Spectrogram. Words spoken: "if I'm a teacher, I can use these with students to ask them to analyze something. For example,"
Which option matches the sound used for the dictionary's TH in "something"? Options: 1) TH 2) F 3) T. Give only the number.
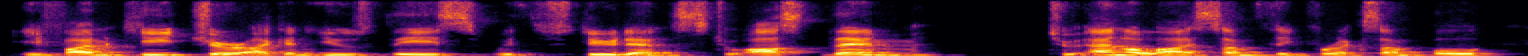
1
